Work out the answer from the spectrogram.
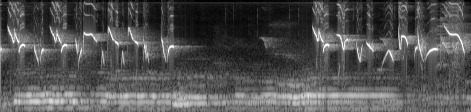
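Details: Champion caged Black-throated canary from Bekasi, Indonesia, singing vigorously: rapid bursts of high, sharply slurred chirps and downward-swept notes, a quiet gap near the middle, then another fast run; faint low steady tones underneath.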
